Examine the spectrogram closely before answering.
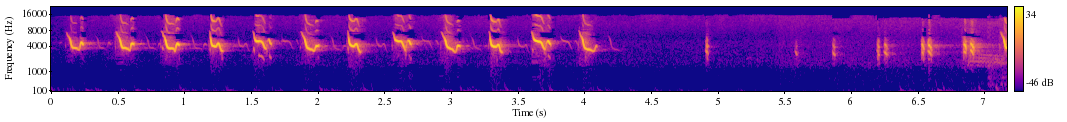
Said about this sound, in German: Ja, der heißt so, wie er singt. Also in den Ohren des Namensgebers singt er Zilp, Zalp, Zip, Zip, Zip, Zalp, Zip, Zalp, Zip. Der heißt Zilp, Zalp. Der Zilp, Zalp. Auf Englisch Shift, Shift. Passt besser, finde ich.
